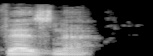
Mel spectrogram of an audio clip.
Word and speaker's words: Vezina: And it's pronounced Vezina. – Vezina. – Just Vezina. Vezina. Like there's no I. – So you skip, but there is an I. You just skip it. It's a silent I.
